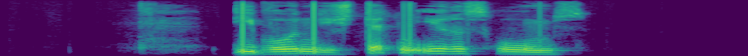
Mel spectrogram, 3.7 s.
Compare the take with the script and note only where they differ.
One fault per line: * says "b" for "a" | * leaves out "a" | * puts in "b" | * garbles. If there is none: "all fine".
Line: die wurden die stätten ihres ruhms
all fine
